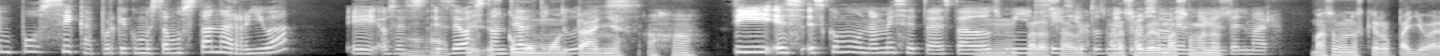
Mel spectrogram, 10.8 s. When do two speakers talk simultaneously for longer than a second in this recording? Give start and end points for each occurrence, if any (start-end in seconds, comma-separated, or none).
3.0-4.9, 7.3-9.3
